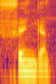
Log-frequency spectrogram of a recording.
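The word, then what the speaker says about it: Finzean: a small village of finger now it's not spelled the way I've just pronounced it so I will put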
